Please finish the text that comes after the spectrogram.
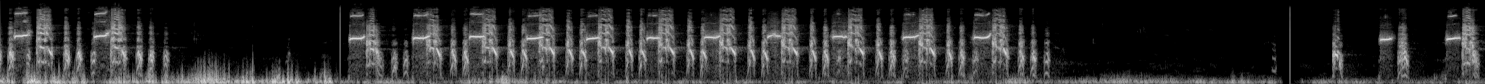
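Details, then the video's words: Grey francolin repeating a piercing, raspy call in a fast, insistent series, then falling quiet for a few seconds before two more harsh notes; low murmuring background noise throughout. "Teetar ki awaz | gray paryridge sound | francolin voice"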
